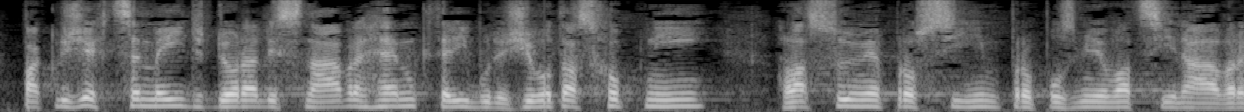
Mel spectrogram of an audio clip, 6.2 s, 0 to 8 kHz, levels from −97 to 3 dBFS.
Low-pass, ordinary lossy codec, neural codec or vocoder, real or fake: none; none; none; real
